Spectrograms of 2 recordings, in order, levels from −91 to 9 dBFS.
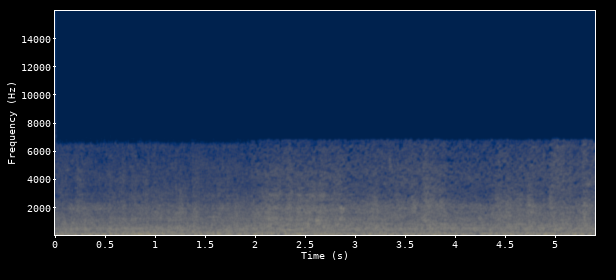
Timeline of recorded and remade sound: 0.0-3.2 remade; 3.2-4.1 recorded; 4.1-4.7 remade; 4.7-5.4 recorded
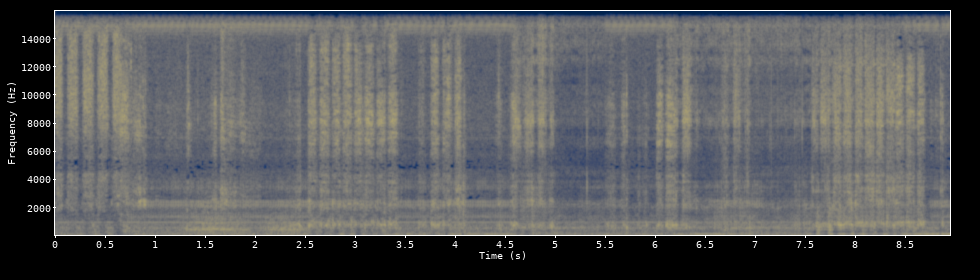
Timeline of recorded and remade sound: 0.0-4.6 recorded; 4.6-5.5 remade; 5.5-6.2 recorded; 6.2-8.4 remade; 8.4-9.0 recorded

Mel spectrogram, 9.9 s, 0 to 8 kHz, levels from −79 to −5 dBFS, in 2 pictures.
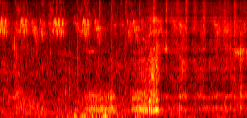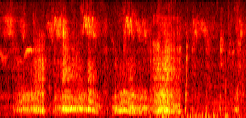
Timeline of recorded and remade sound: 0.0-2.9 recorded; 2.9-5.4 remade; 5.4-9.9 recorded

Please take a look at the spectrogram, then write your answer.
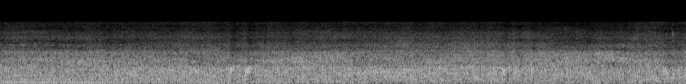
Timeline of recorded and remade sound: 0.0-3.7 recorded; 3.7-5.1 remade; 5.1-6.9 recorded

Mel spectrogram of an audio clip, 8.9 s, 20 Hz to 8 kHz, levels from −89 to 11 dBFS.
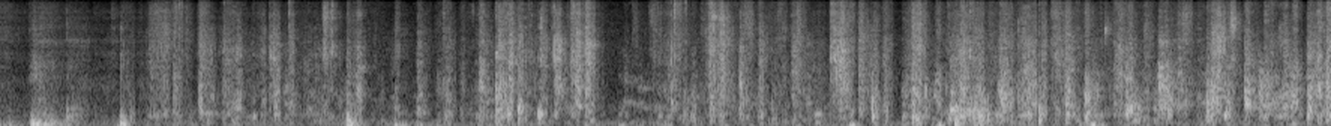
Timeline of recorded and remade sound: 0.0-1.5 remade; 1.5-8.9 recorded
